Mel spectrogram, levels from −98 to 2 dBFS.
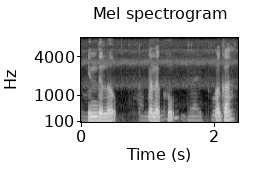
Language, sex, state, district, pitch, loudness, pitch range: Telugu, male, Andhra Pradesh, Sri Satya Sai, 130 Hz, -19 LUFS, 130-135 Hz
